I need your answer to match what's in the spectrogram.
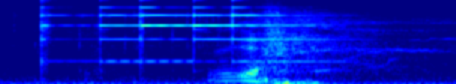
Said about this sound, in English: We have a new leader in the clubhouse of the greatest bell moment on the show.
